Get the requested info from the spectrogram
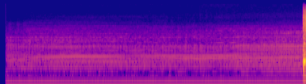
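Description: Small motorbike engine running steadily, its pitch creeping up slightly near the end.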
